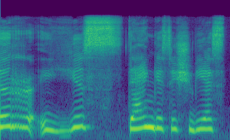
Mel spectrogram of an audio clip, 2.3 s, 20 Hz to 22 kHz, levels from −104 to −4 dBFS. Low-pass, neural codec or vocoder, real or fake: 14.4 kHz; none; real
